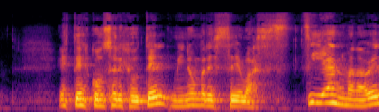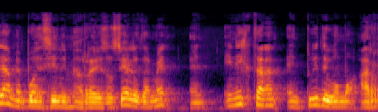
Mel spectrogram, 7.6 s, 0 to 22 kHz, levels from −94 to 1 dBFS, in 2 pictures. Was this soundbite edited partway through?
no; 0 cuts

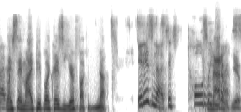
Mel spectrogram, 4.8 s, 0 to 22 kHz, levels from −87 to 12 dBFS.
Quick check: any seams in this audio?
no; 0 cuts

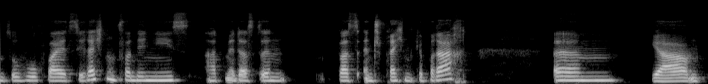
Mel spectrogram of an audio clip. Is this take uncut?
yes; 0 cuts

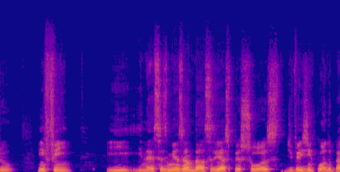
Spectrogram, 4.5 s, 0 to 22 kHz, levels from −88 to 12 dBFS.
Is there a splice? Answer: no; 0 cuts

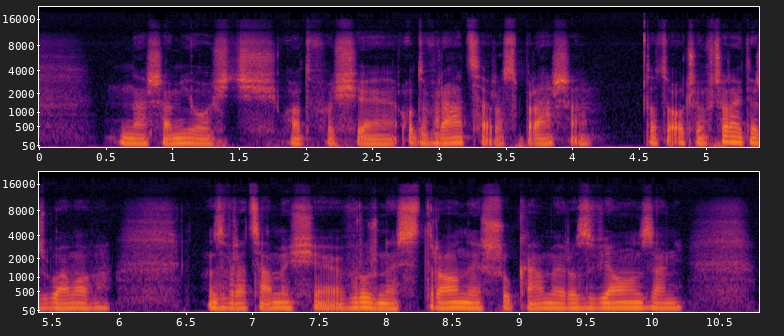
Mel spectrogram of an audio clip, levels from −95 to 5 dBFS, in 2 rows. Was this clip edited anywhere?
no; 0 cuts

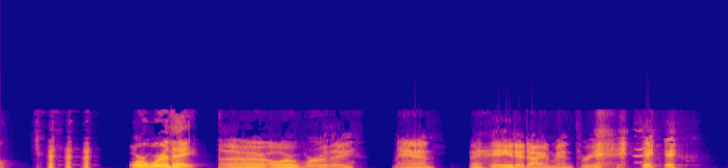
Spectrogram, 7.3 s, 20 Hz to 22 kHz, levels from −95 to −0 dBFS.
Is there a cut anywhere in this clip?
yes; 1 cut; at 2.2 s

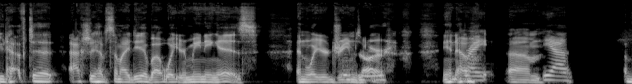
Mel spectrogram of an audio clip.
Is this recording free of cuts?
no; 1 cut; at 5.0 s

